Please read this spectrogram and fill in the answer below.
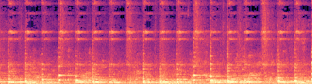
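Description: Background music with jingling bells over a steady beat.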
